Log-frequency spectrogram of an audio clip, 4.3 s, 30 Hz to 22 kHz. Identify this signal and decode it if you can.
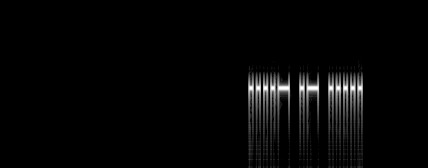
Morse code, heard as a keyed tone, about 31 wpm, 700 Hz. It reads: 4A5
